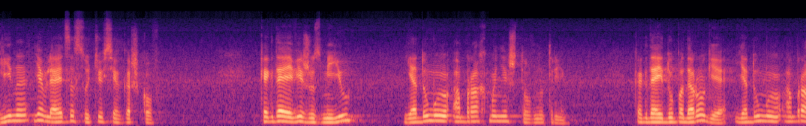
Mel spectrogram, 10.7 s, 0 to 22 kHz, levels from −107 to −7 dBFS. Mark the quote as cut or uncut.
uncut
